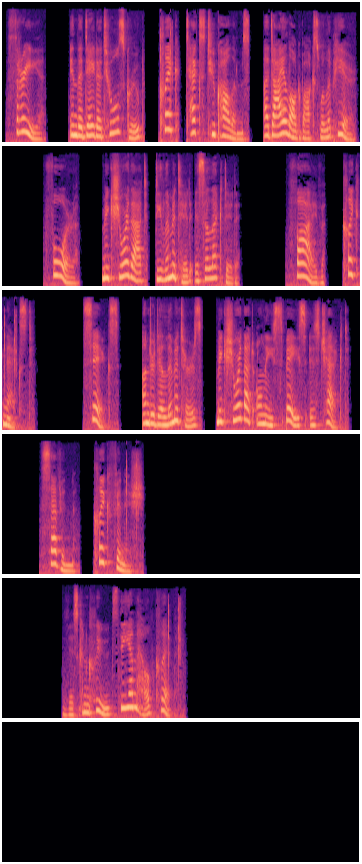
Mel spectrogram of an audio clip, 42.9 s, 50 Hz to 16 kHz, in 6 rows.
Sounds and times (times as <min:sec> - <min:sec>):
Speech: 0:00.2 - 0:07.2, 0:08.1 - 0:12.0, 0:13.0 - 0:15.0, 0:16.0 - 0:21.3, 0:22.3 - 0:24.4, 0:29.9 - 0:32.2.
